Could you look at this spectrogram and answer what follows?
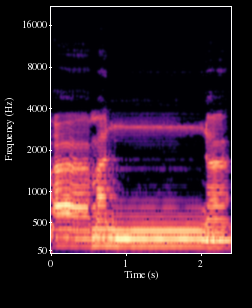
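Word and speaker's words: آمَنَّا: Nah, kalau disambungkan amanu qolu amanna. Di sini ada tasydid aman. amna. Jadi di rongga hidung kita itu ada dengungan.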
